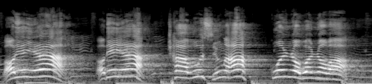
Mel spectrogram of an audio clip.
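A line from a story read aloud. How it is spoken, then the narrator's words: Shouting. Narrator (Chinese): 我们冲着黑漆漆的窗外喊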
